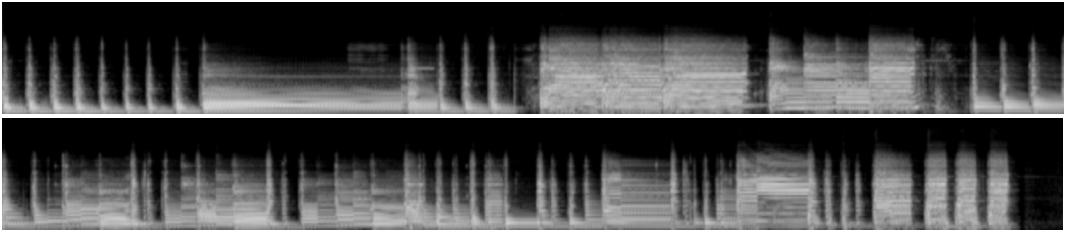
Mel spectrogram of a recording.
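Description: An electric guitar plays through a Pettyjohn Chime MKII pedal set to a less gainy, mildly driven tone, strumming chords and picking phrases with short pauses. It sounds loud and close, with no one talking.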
